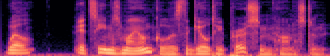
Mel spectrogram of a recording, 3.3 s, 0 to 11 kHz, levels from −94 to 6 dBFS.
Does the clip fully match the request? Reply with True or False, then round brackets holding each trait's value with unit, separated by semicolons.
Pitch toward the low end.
True (110 Hz)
